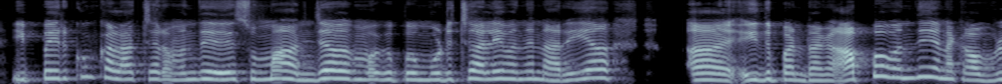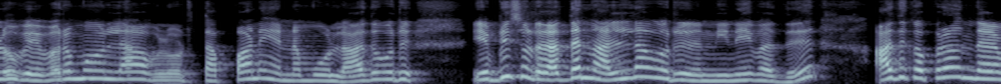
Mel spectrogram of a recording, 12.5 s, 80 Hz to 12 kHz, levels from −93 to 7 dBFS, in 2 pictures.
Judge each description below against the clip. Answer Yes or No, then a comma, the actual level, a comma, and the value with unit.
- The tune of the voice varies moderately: Yes, average, 3.8 semitones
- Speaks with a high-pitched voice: Yes, very high, 280 Hz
